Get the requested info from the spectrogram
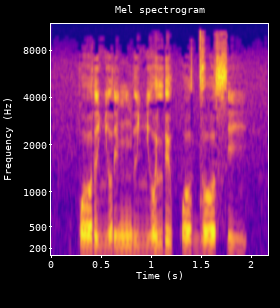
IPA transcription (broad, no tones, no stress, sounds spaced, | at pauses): p ɤ ɾ ə ʎ ɤ ɾ i ŋ ɨ ʎ ɤ lʲ ɾ ɨ p ɤ d ɤ s i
